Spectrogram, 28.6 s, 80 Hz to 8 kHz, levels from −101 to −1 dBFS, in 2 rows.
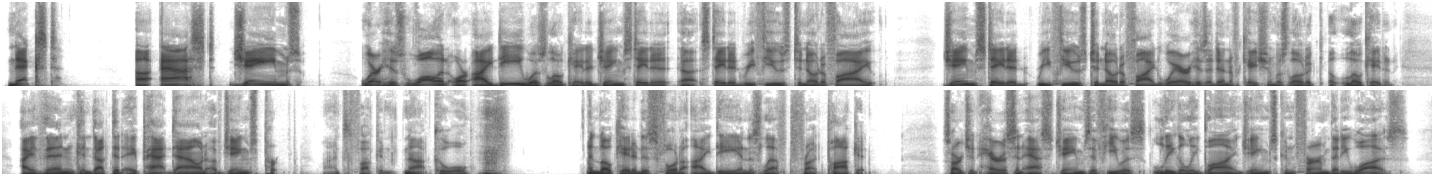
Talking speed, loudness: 140 wpm, -25 LUFS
